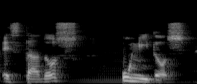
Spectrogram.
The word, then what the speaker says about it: estados unidos: rouge le s final pour vous rappeler qu'on doit prononcer ce s à la fin des moroni bien estados unidos en français états unis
